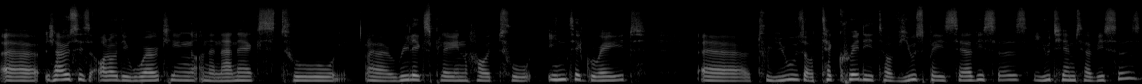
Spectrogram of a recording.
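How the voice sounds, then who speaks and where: A woman with a French accent speaks at a fairly slow pace in a medium pitch, her tone dark and mellow and her intonation fairly even. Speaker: aviation regulator presenting at workshop. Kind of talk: technical Q&A answer. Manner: hesitant with fillers.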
